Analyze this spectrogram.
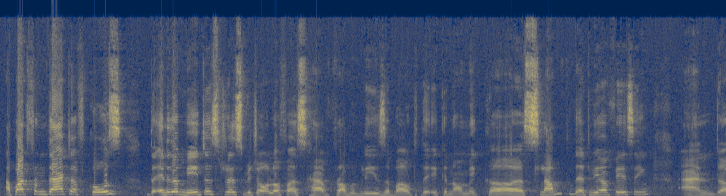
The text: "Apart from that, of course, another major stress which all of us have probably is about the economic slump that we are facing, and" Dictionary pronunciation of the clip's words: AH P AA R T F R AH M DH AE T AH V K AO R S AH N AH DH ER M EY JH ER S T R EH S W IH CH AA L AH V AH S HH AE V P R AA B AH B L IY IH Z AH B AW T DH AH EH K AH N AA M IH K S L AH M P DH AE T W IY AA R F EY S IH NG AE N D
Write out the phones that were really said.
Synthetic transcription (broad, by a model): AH P AA R T F R AH M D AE T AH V K AO R S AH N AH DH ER M EY JH ER S T R EH S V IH CH AA L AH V AH S HH AE V P R AA B AH B L IY IH Z AH B AW T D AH EH K AH N AA M IH K S L AH M P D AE T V IY AA R F EY S IH NG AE N D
